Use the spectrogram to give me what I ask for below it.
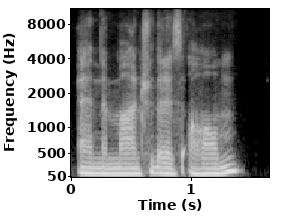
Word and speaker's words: Om: the mantra that is Om, right? Om, Om. I encourage you to practice it as 3 or 4 syllables rather than just 1 syllable.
